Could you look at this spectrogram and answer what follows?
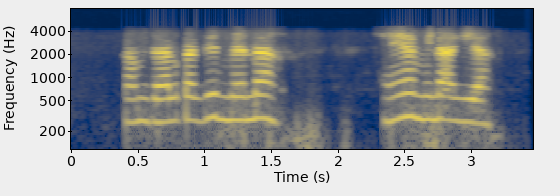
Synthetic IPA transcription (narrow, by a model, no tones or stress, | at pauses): kəmd͡ʒʱaːlkaɡɪmeːna | hẽãmɪnaːɡɪjaː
